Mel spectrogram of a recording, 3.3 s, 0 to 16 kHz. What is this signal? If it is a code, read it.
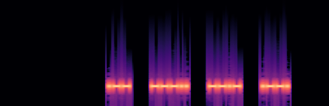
Morse code, heard as a keyed tone, about 53 wpm, spaced as for 29 wpm, 700 Hz. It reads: W8QP
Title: USA Call Signs - 4 Characters - 3x Character Spacing - 50wpm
